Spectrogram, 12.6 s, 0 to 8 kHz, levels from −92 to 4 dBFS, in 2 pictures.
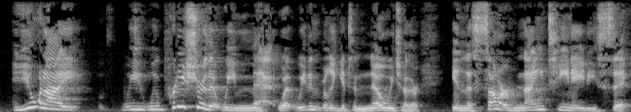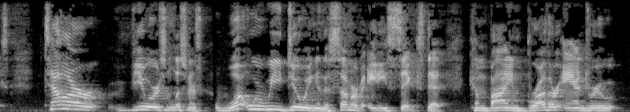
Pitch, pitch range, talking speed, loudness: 175 Hz, 155-215 Hz, 195 wpm, -17 LUFS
